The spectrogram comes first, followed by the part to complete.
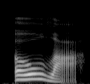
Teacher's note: Hear that pure o and a?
